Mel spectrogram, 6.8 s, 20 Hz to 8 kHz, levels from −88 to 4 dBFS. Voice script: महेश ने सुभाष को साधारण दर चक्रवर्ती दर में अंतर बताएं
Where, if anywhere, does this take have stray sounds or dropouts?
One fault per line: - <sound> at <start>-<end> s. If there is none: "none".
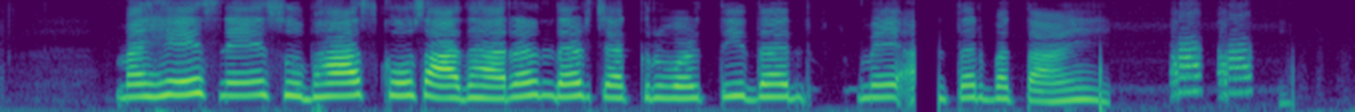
- dropout at 4.6-4.7 s
- laugh at 5.9-6.3 s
